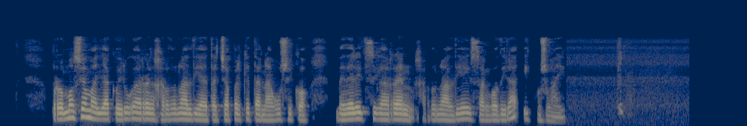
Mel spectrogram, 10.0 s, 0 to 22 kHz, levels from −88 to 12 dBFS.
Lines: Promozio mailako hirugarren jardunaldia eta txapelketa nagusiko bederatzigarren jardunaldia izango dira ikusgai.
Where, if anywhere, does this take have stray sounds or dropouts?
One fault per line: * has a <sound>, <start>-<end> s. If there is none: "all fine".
* has a sneeze, 8.2-9.1 s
